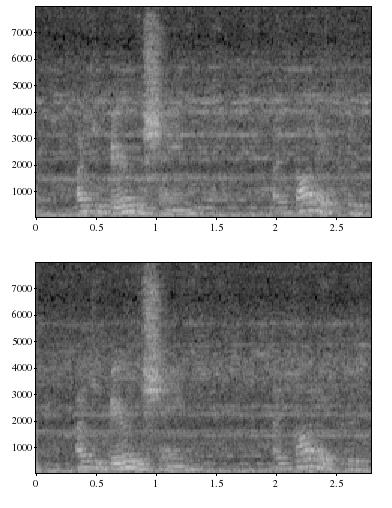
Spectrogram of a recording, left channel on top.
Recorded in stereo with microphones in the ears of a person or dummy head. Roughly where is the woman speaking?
Right.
